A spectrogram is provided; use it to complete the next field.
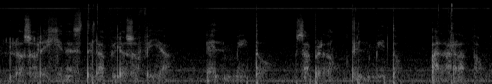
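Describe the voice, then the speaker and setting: The voice is whispering at a moderate pace. Noticeable background noise can be heard. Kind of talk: textbook reading. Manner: whispered.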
